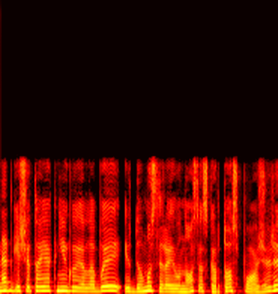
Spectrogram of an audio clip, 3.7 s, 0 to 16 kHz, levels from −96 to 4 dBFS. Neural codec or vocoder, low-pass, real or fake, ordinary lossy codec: codec, 16 kHz, 4 kbps, X-Codec, HuBERT features, trained on balanced general audio; 7.2 kHz; fake; AAC, 96 kbps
